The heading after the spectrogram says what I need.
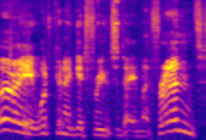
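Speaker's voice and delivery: very loud, booming, high, jovial stock bartender voice. Narrating a scene, a bartender greets the listener's character, generic bartender voice. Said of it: "It's my generic bartender voice".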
